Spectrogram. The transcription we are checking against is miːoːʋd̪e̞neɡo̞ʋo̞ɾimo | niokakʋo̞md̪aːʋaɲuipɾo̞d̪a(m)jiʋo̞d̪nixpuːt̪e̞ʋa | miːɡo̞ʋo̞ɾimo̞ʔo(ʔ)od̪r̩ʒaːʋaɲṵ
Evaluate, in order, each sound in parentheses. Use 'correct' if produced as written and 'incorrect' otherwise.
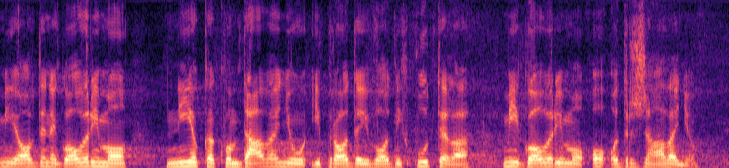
incorrect: none, correct

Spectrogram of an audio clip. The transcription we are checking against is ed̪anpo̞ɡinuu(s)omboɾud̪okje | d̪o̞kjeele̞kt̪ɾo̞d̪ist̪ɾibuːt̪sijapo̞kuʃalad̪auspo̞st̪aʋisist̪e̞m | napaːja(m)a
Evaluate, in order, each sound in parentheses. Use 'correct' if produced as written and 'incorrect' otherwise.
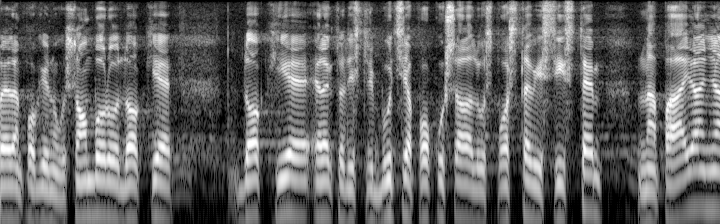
correct, incorrect: ɲ

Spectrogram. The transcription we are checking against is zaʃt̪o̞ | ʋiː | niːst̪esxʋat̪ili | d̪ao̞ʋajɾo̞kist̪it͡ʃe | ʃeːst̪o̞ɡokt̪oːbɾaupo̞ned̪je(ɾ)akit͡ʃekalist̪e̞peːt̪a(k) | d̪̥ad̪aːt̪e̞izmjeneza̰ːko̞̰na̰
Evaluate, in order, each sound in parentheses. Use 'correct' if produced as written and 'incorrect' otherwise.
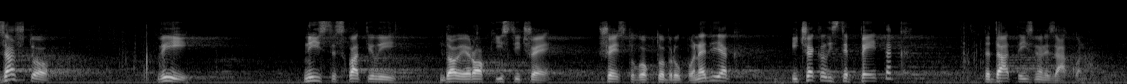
incorrect: ʎ, correct

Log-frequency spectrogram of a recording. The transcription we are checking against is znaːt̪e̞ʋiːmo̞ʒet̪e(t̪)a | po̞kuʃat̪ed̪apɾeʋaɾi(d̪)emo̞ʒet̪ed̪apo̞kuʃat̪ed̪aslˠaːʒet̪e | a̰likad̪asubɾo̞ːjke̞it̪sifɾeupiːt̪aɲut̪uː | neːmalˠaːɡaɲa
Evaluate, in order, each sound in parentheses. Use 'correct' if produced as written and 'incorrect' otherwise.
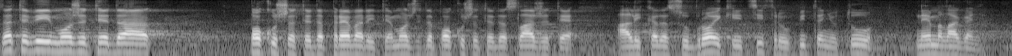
incorrect: d̪, incorrect: t̪

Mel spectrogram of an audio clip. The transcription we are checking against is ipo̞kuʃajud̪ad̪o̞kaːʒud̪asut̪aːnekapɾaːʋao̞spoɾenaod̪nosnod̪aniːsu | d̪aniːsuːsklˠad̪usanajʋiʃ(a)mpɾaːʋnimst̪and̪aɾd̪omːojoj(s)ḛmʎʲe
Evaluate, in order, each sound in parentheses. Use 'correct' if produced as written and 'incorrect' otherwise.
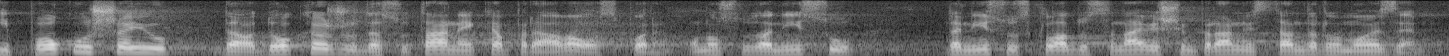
incorrect: i, incorrect: z

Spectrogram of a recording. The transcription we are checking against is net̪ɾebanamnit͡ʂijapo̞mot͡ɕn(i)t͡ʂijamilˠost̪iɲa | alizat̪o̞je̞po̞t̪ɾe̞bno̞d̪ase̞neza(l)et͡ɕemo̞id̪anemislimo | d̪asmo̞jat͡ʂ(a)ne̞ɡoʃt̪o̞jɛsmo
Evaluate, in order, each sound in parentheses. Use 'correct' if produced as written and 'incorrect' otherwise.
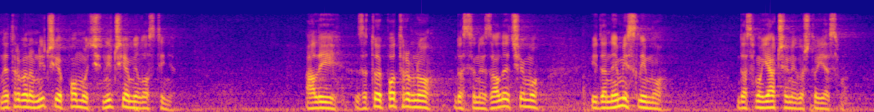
correct, correct, incorrect: i

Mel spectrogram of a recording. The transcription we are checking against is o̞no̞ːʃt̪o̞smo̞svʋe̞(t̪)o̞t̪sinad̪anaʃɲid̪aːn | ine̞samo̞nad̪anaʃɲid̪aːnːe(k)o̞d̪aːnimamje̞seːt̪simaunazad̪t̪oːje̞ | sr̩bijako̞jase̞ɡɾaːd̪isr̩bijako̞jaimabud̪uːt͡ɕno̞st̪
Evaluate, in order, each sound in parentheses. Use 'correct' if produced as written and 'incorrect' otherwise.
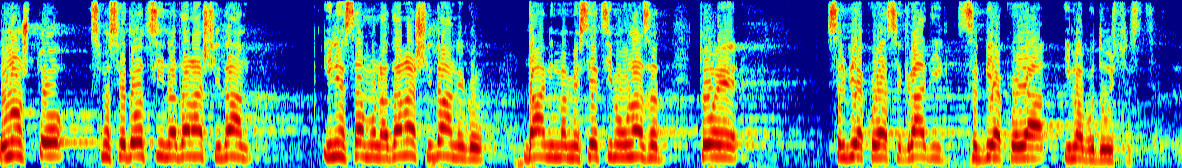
incorrect: d̪, incorrect: ɡ

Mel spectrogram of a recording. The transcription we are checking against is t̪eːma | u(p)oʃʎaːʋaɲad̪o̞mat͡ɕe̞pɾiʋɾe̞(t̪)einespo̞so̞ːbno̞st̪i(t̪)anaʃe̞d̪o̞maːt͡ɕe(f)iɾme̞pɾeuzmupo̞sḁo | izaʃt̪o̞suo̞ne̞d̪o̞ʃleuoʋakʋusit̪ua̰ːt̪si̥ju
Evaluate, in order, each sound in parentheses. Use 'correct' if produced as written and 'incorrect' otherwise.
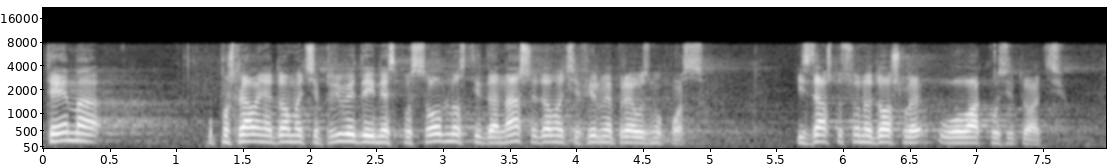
correct, incorrect: d̪, incorrect: d̪, correct

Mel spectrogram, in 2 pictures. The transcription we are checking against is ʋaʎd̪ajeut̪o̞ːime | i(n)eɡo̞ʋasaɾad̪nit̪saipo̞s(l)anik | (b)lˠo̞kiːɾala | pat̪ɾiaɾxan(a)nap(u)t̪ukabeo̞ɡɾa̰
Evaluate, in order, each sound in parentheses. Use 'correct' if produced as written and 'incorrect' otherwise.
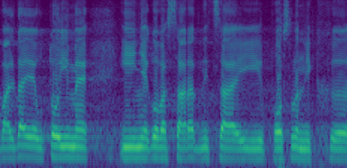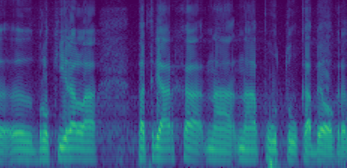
incorrect: ɲ, correct, correct, correct, incorrect: uː

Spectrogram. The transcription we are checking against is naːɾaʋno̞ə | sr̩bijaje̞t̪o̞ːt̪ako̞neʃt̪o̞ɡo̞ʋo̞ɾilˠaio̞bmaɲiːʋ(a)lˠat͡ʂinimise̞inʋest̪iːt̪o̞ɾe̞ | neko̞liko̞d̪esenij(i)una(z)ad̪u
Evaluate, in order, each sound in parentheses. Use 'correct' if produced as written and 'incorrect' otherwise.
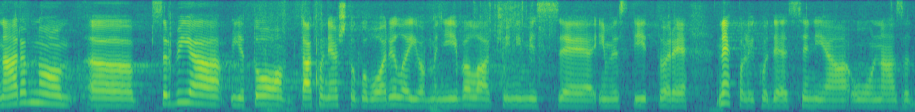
correct, incorrect: a, correct

